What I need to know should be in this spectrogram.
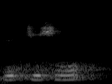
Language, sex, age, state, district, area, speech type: Bodo, female, 45-60, Assam, Kokrajhar, rural, spontaneous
